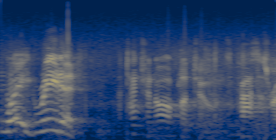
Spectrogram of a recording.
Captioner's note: voice On Loudspeaker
